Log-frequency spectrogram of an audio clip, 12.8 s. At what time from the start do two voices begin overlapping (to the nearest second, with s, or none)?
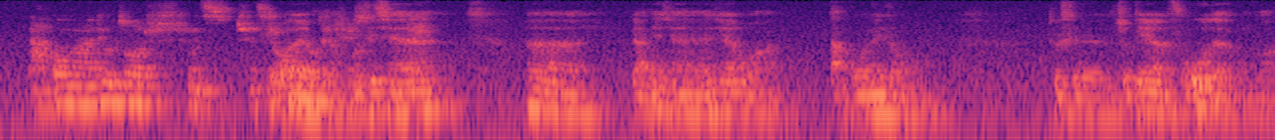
3 s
